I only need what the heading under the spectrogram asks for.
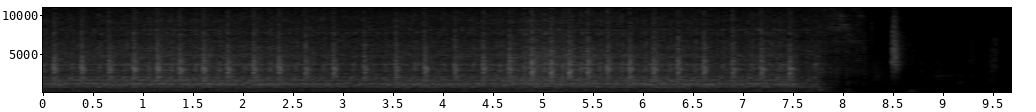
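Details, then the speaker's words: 1959 Cadillac project car, unstarted for 11 years, run on a proper fuel supply after cleaning points and checking plugs: steady light ticking about four a second over a lumpy idle, then engine cuts out; noisy lifters or sticking valves suspected. "well it runs sounds like it's got some noisy lifters sticking valves all kinds of fun stuff but can get that fixed"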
